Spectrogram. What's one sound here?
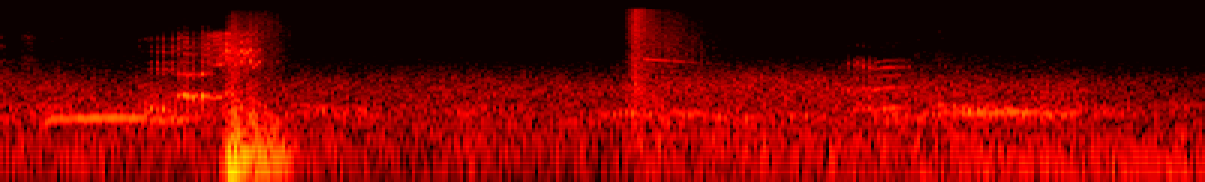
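A monster wails with a high, eerie cry.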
